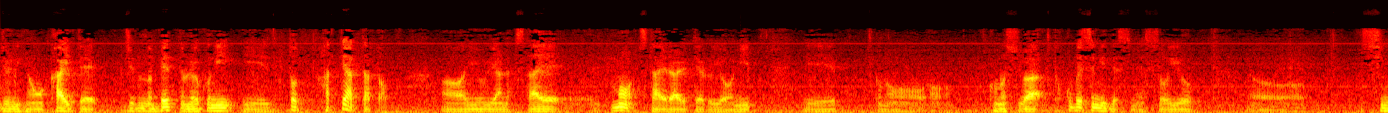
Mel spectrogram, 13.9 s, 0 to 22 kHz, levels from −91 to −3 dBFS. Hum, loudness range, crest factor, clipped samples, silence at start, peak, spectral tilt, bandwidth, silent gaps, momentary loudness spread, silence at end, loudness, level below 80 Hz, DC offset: none; 5 LU; 22 dB; under 0.1%; 0 s; -6 dBFS; -7 dB/octave; 8 kHz; none; 16 LU; 0 s; -29 LUFS; -40 dBFS; under 0.1%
